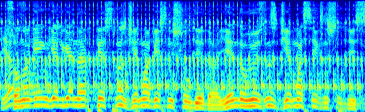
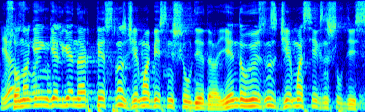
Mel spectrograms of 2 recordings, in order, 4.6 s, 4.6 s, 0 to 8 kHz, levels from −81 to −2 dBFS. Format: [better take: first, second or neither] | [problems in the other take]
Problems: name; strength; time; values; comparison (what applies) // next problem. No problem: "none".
second | background sound (Rattle); 6 dB below the speech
